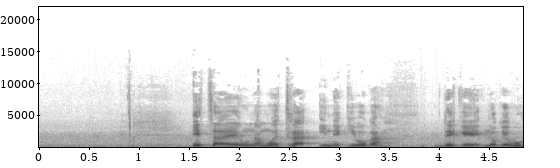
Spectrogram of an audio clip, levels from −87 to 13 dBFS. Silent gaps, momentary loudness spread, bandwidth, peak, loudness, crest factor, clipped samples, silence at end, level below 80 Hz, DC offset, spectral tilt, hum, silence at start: none; 19 LU; 12.5 kHz; -2 dBFS; -21 LUFS; 20 dB; under 0.1%; 0 s; -60 dBFS; under 0.1%; -5.5 dB/octave; none; 0 s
